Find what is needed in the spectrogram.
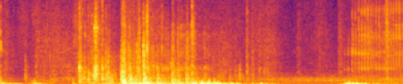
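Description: Wind buffeting the phone's microphone: irregular low rumbling gusts, loudest for about a second from just past the one-second mark and again briefly near the end, after a sharp click at the very start.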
